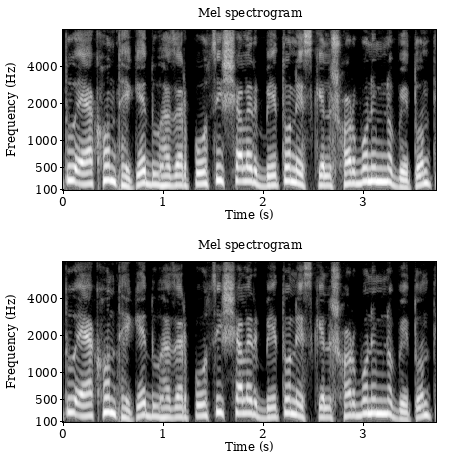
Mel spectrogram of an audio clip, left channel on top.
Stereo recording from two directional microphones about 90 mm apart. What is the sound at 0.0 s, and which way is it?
Speech, 25° left (ahead or behind).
